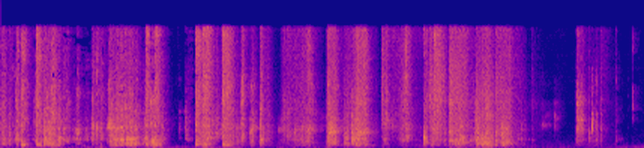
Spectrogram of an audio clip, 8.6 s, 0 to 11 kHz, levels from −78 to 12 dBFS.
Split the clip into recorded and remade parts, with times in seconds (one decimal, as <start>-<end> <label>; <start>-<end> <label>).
0.0-3.0 recorded; 3.0-8.2 remade; 8.2-8.6 recorded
